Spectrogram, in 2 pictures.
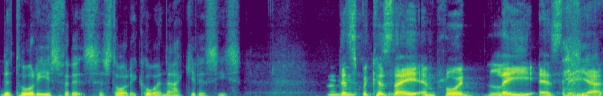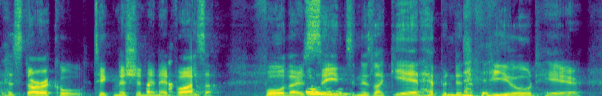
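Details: Adult male speaker; no speech disorder.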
